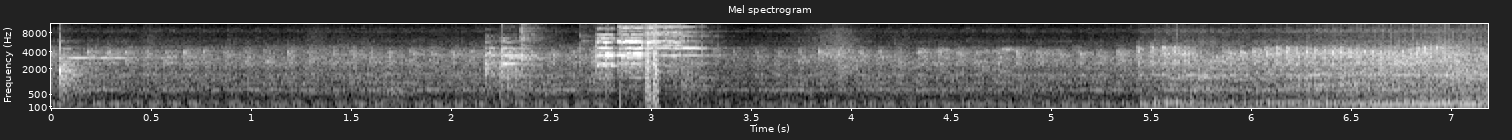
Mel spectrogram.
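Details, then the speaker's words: Honda Supra 125 idling with a coarse, uneven knock deep in the bottom end that grows with revs; worn connecting rod and crank bearing, needs an engine teardown; bike also has hard shifting and weak power. "untuk suaranya tetap tidak hilang karena Emang permasalahan ada di stang sehernya dan rumah kacanya itu harus turun mesin ya"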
